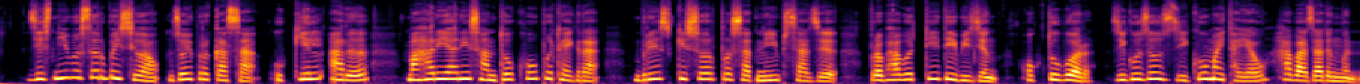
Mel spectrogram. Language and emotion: Bodo, neutral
